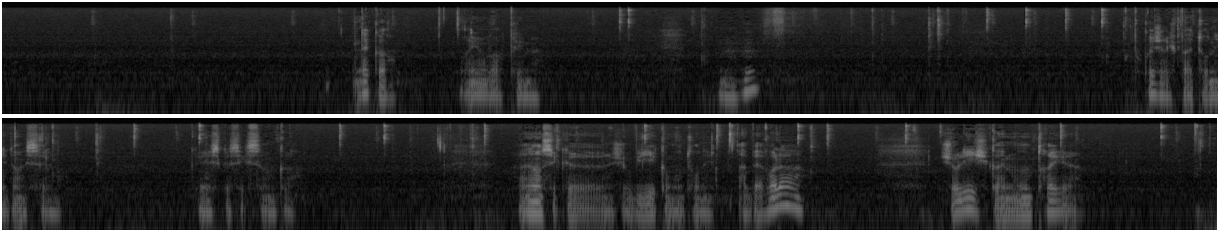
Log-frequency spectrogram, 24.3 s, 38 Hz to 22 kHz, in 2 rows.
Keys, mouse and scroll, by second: 4.2 scroll up 3, 4.9-6.5 scroll up 3.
